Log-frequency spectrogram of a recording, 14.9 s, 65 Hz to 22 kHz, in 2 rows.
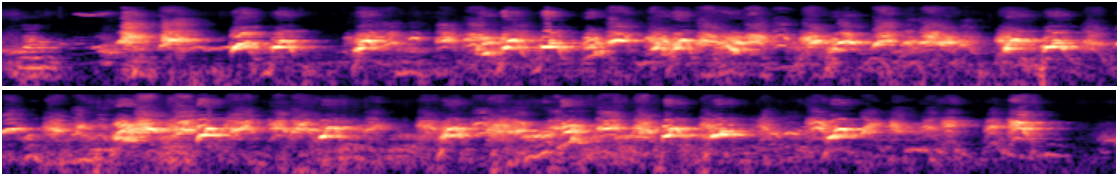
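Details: Seven-week-old Yorkshire Terrier foster puppies with their mother Maddie, playing alongside Trouble, a 15-week-old Golden Retriever mix foster puppy; dense, continuous high-pitched yips and squeaky barks overlap from several puppies throughout.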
